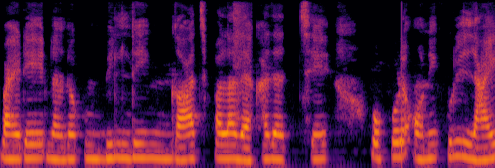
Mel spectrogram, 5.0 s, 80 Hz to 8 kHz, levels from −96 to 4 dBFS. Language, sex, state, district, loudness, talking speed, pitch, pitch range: Bengali, female, West Bengal, Kolkata, -28 LUFS, 135 wpm, 195 Hz, 190-200 Hz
